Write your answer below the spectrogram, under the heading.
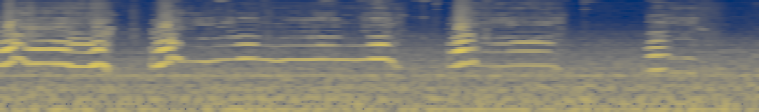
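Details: Muzzled in a car, Mungle the Doberman/collie cross calls for his lost Moromom. He gives a few drawn-out, high, nasal whines, some held steady for about a second, separated by short pauses. A low vehicle hum runs underneath.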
